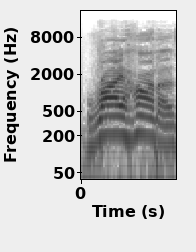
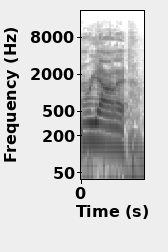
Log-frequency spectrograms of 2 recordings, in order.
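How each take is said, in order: First: The name is said in a mimicked, off pronunciation. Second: The name is said in its usual pronunciation. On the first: Someone else mispronounced the name this way. The speaker calls it wrong. "Can't even pronounce the bitch name right" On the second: This is how the name is normally said. The speaker calls it right. "not even Rihanna"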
